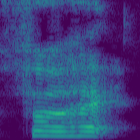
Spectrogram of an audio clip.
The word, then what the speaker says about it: ferait: for the pronunciation, because the 5 first and the 2 last one are pronounced ferait, ferait. Because we don't pronounce the S, we don't pronounce the T, we don't pronounce ENT, so they're all pronounced ferait.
